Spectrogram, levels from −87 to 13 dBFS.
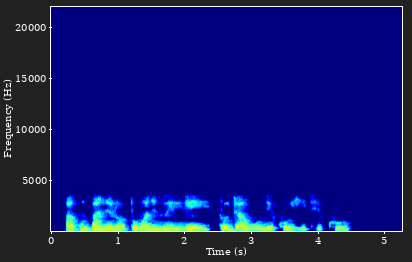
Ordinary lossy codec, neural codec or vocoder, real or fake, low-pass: MP3, 24 kbps; autoencoder, 48 kHz, 128 numbers a frame, DAC-VAE, trained on Japanese speech; fake; 3.6 kHz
